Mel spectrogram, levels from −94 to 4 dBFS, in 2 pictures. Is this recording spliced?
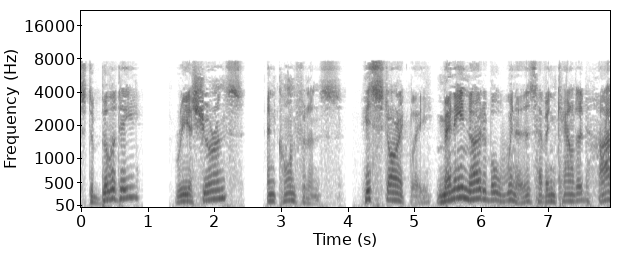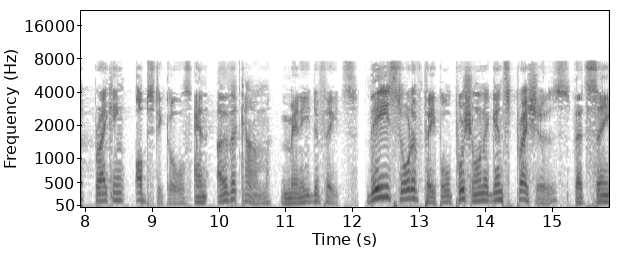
yes; 1 cut; at 4.1 s

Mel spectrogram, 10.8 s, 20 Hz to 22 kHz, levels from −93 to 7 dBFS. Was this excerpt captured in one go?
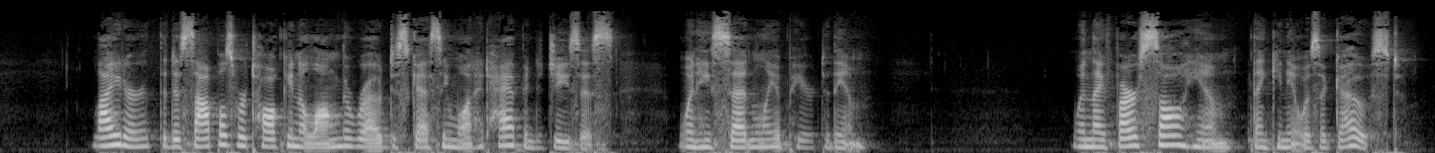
no; 1 cut; at 9.4 s

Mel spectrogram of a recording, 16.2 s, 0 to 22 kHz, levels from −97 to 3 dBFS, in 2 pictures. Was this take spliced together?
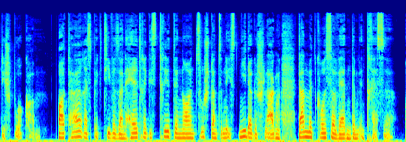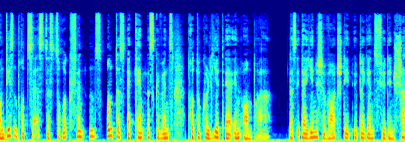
no; 0 cuts

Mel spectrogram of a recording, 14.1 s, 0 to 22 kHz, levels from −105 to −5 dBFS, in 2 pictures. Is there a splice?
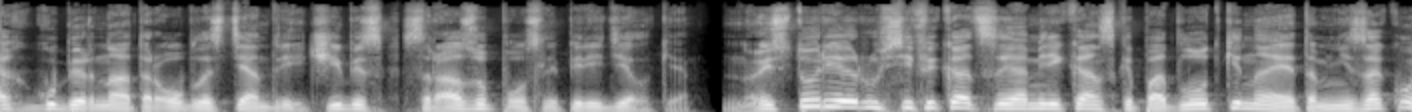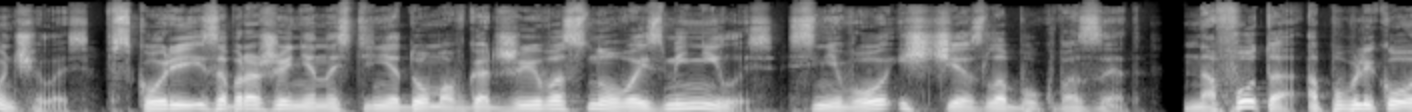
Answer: no; 0 cuts

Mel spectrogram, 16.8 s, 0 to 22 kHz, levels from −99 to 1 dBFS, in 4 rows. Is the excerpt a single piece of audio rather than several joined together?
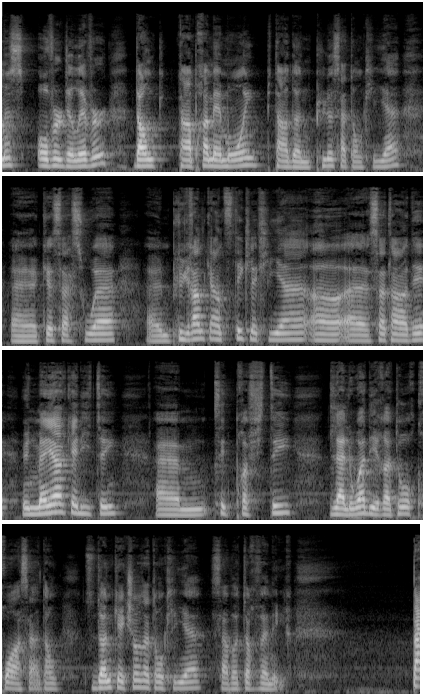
no; 1 cut; at 10.5 s

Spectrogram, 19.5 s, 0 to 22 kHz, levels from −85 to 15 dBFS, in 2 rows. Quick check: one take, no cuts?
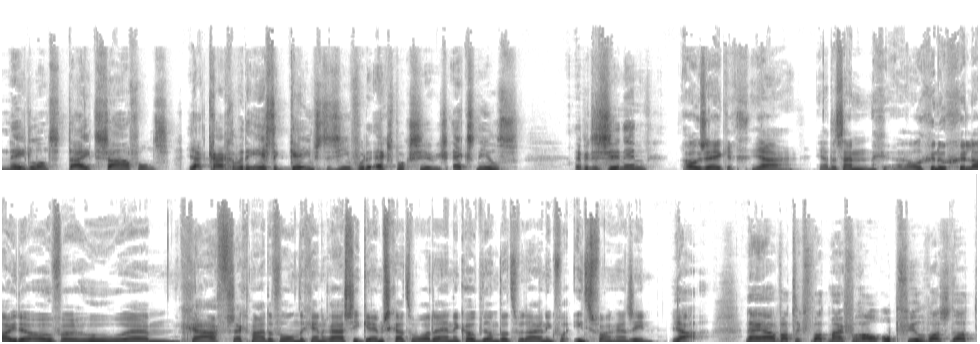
no; 1 cut; at 1.8 s

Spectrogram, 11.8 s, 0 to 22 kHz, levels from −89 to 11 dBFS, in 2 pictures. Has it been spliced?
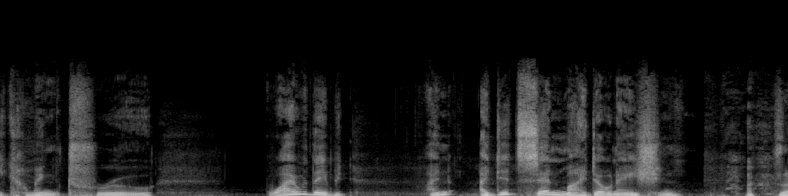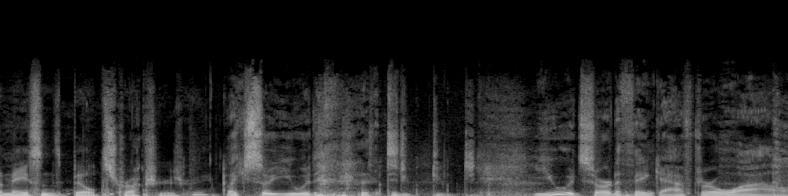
yes; 2 cuts; at 2.0 s, 5.3 s

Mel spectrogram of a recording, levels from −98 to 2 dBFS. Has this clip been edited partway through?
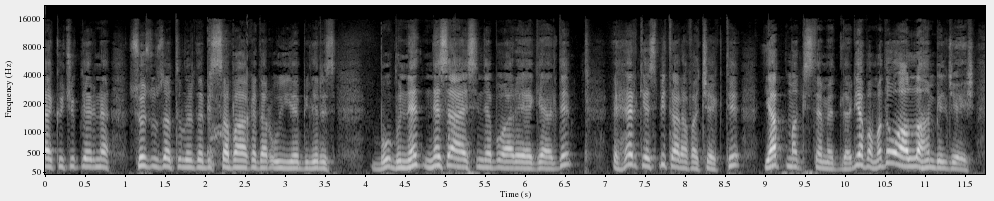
yes; 1 cut; at 8.9 s

